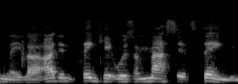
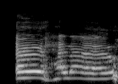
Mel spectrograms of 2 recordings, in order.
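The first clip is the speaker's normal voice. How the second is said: very high, posh, queenly phone voice; 13 semitones higher, 5 dB louder than usual. Describing how her voice changes mid-recording, she demonstrates posh queen talk. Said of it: "queen talk, like".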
